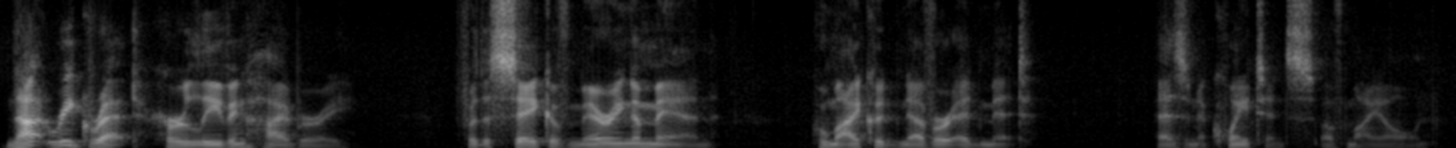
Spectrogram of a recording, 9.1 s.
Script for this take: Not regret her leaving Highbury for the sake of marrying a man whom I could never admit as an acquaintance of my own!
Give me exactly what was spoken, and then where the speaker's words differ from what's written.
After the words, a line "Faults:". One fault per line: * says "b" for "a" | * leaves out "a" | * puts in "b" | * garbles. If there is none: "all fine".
Not regret her leaving Highbury for the sake of marrying a man whom I could never admit as an acquaintance of my own!
Faults:
all fine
